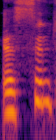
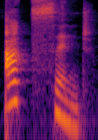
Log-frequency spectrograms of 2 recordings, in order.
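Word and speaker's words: accent: तो यह एसेंट नहीं है। एक्सेंट एकेंट नहीं है। This is एक्सेंट and pronunciation बोलते हैं।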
